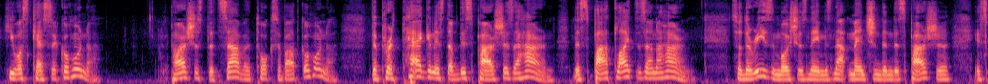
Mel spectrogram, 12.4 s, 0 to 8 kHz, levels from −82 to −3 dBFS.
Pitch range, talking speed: 120-165 Hz, 160 wpm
